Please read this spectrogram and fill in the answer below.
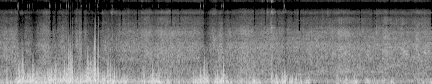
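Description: Wind buffeting the microphone in irregular gusts, a loud low rumble that eases off in the last couple of seconds.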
